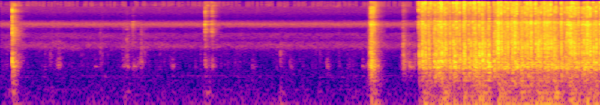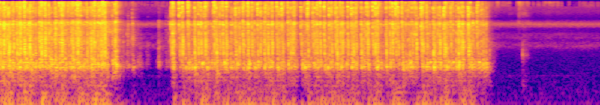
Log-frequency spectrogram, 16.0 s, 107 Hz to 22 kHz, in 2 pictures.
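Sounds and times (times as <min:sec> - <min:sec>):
fast keyboard typing clicks: 0:05.0 - 0:14.6.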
